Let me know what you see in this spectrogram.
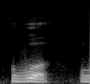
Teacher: वो का उच्चारण स्थान जो होता है वो ओठ और दंत होता है। ओठ और दांत जो होता है इसका उच्चारण स्थान होता है।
